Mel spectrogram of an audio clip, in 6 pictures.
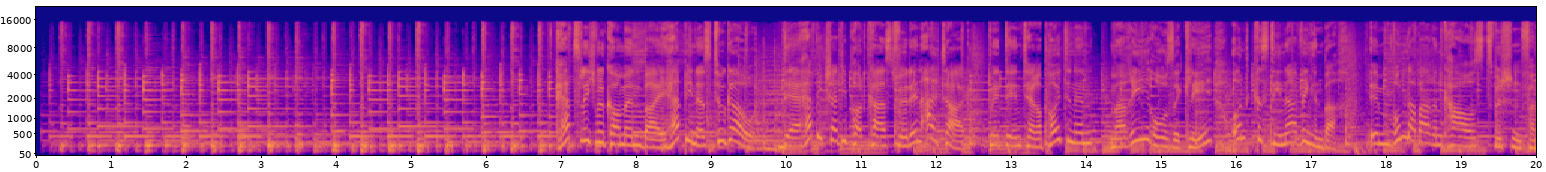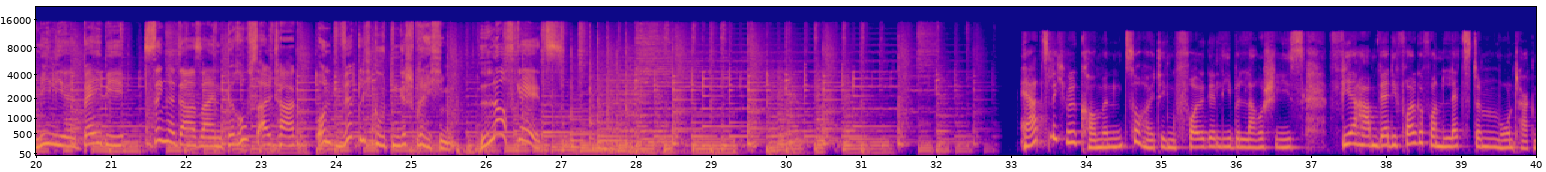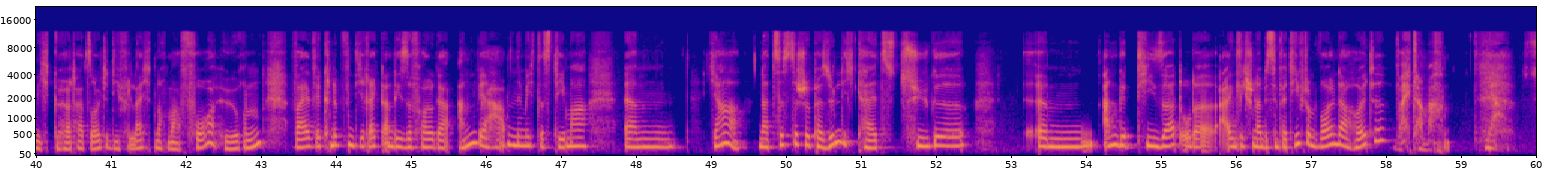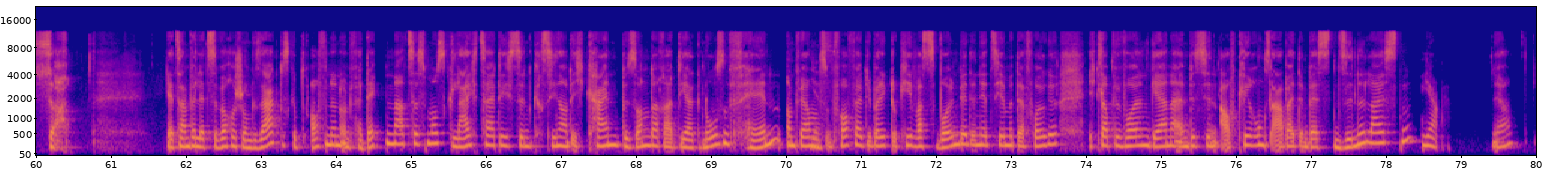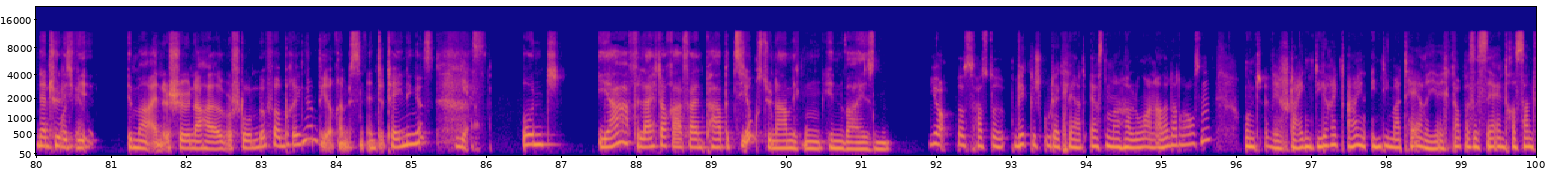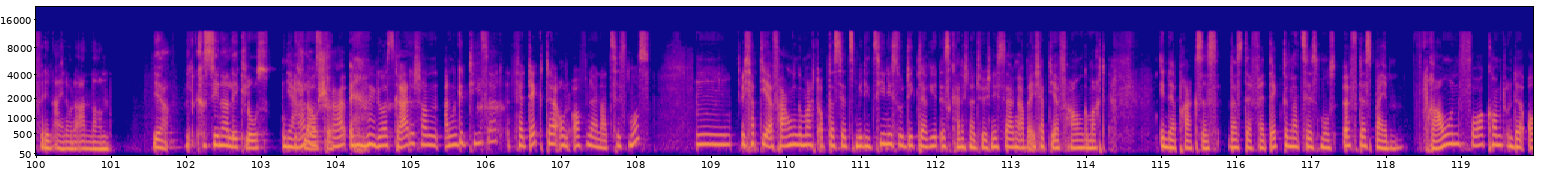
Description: In "Happiness to go" nehmen euch zwei Therapeutinnen mit auf eine Reise durch die Höhen und Tiefen des Alltags und der Therapie.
